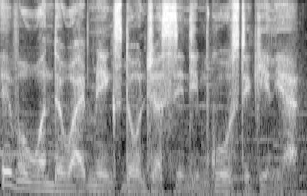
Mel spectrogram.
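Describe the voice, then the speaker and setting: Ominous, watchful game warrior: measured, unhurried, cavernously low pitch. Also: male voice, over music. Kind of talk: video game cutscene acting.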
